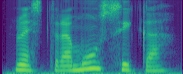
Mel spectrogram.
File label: "nuestra Musica", spanish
